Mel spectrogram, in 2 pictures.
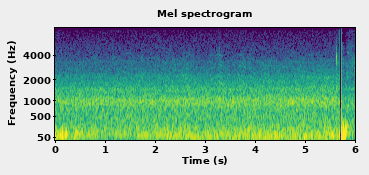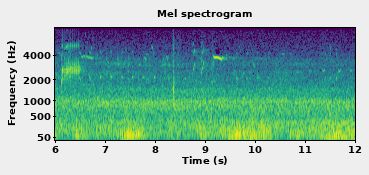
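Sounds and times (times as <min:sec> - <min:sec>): wind on microphone: 0:00.0 - 0:12.0
harsh bird call: 0:05.9 - 0:12.0
high bird chirps: 0:05.9 - 0:12.0.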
